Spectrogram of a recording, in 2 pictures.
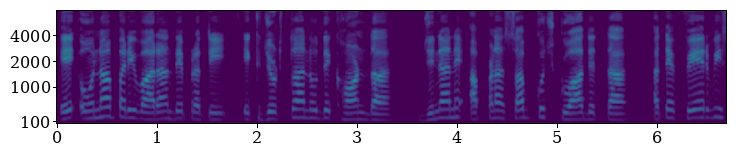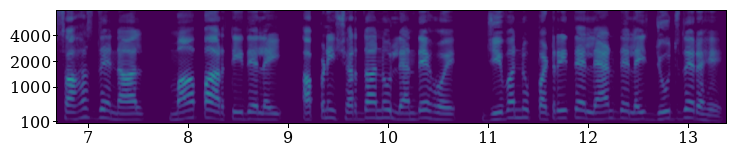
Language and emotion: Punjabi, neutral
